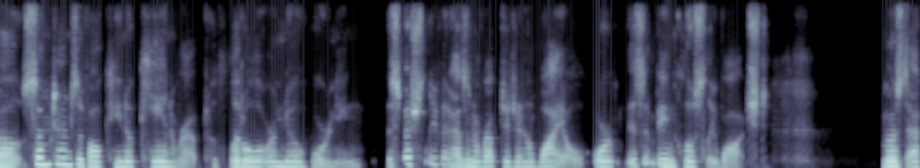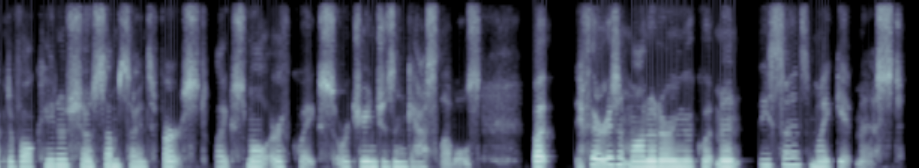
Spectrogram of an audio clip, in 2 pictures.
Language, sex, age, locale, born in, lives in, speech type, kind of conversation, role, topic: English, other, 20-24, en-US, United States, United States, read, expert-assistant, expert, How do volcanoes erupt and how are eruptions predicted?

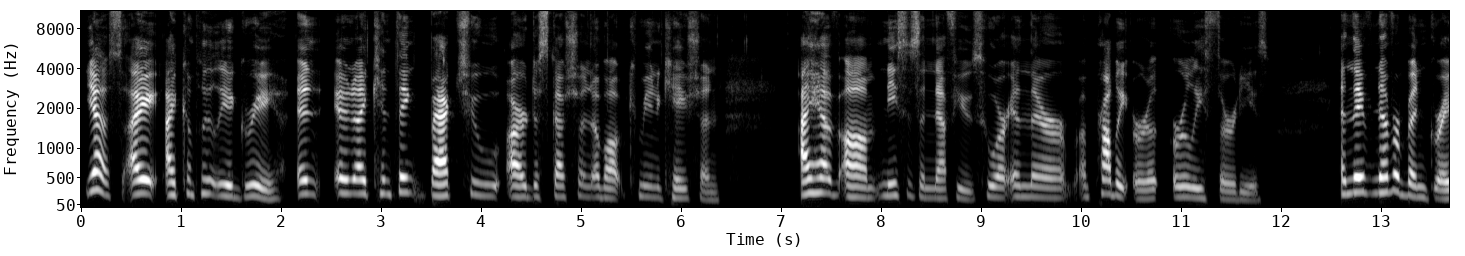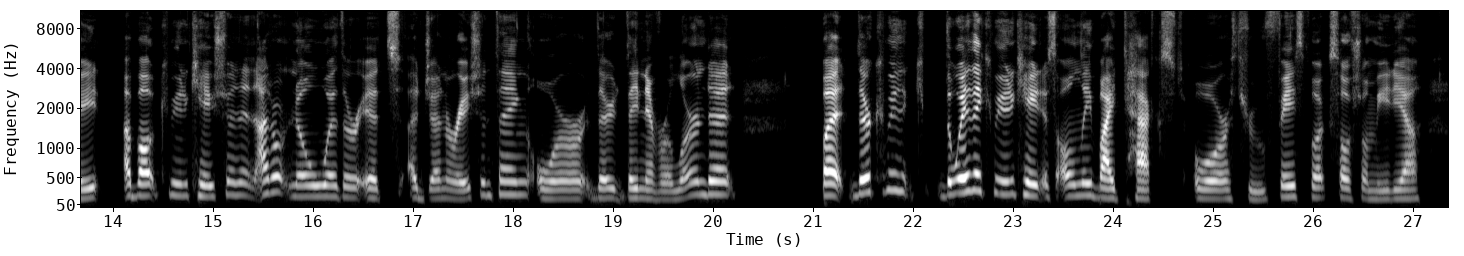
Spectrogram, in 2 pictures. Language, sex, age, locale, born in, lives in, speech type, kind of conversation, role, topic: English, female, 60-64, en-US, United States, United States, conversation, unstructured, none, How can you build trust in a relationship through everyday honesty, reliability, and small, consistent actions?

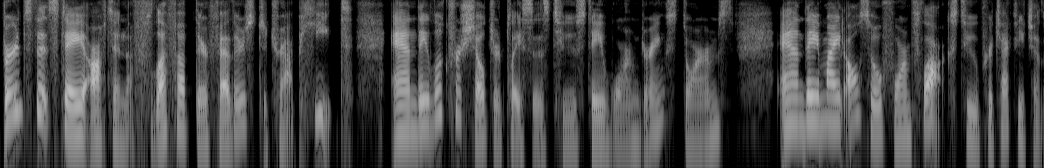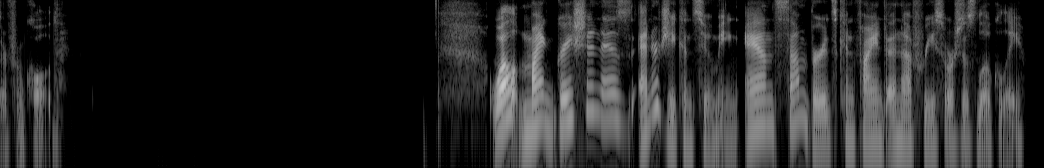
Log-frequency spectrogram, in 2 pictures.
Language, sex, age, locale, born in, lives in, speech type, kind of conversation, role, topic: English, female, 40-44, en-US, United States, United States, read, expert-assistant, expert, How does animal behavior change with seasons?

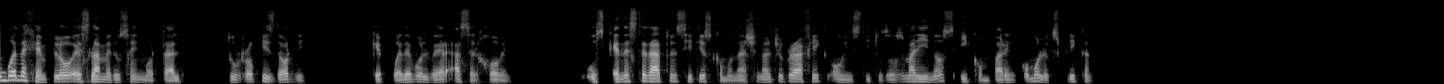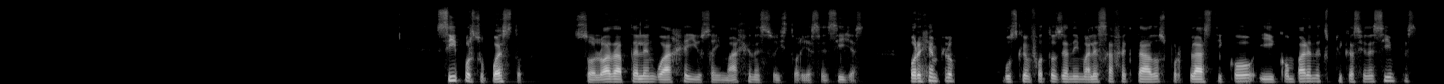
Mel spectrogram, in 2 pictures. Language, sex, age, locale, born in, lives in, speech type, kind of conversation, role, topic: Spanish, male, 55-59, es-MX, Mexico, Mexico, read, expert-assistant, expert, ¿Cómo puedo saber si la información que encuentro sobre los océanos es confiable?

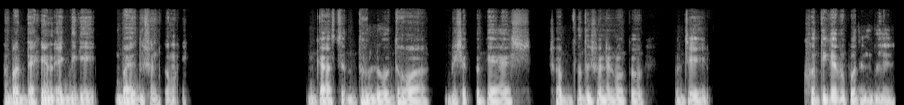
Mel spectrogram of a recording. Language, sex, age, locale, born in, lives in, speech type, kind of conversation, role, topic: Bengali, male, 25-29, bn-BD, Bangladesh, Bangladesh, conversation, unstructured, none, গাছ লাগানো কেন আমাদের জন্য জরুরি?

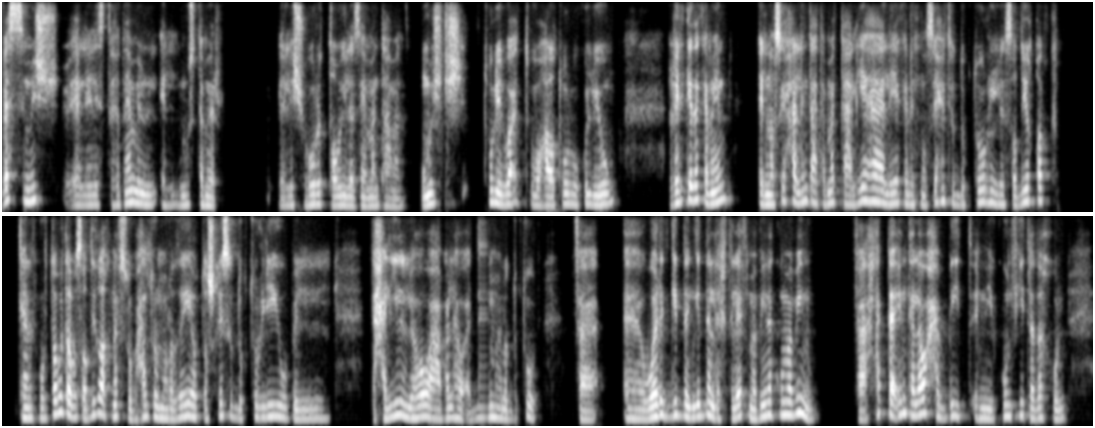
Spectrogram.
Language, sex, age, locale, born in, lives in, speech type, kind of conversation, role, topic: Arabic, male, 40-44, ar-EG, Egypt, Egypt, conversation, advice, advisor, إزاي الكوابيس المتكررة بتأثر على جودة نومك؟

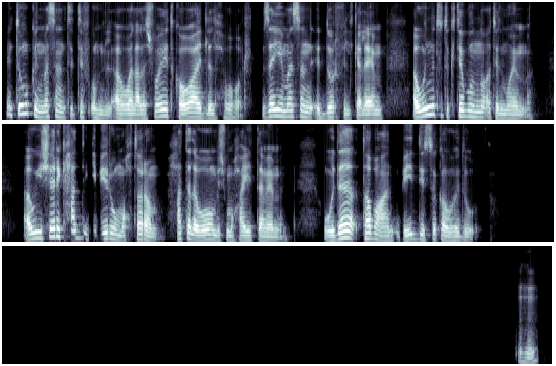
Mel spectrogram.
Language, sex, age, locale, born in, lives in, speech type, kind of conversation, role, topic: Arabic, male, 18-19, ar-EG, Egypt, Egypt, read, expert-assistant, expert, إزاي الناس زمان حلوا المشاكل اللي كانت بينهم بسبب الدين، وناخد منهم أفكار تفيدنا دلوقتي؟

